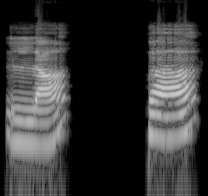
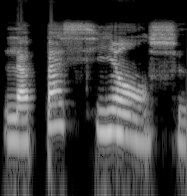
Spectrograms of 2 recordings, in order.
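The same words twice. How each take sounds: First: « patience » plus fort, syllabes séparées; découpe chaque syllabe; syllabe par syllabe. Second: Said in the usual way. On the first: Shown as a demonstration. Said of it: "lire le mot syllabe par syllabe". (« La patience » syllabé) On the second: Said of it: "d'une traite".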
